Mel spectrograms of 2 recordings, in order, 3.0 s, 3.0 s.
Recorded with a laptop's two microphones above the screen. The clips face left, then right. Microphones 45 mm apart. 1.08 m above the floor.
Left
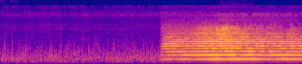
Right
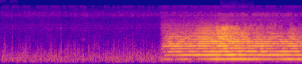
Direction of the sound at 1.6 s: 35° left (ahead or behind).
